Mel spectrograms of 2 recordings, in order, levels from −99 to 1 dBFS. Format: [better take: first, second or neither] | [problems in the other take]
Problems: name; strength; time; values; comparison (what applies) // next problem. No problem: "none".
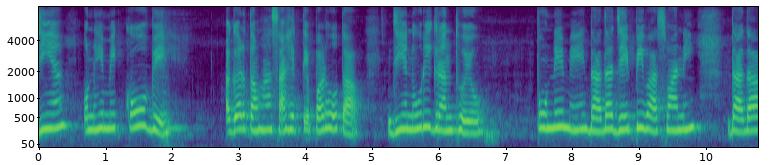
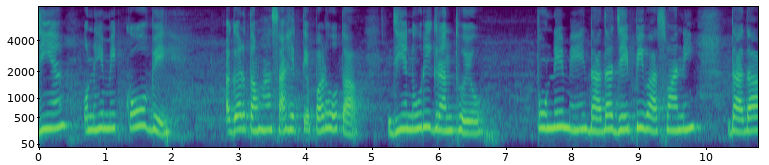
second | noise reduction (neural separator model SepFormer DNS4)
